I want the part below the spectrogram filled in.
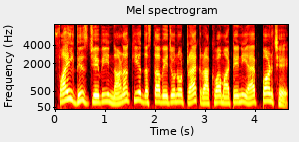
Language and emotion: Gujarati, neutral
